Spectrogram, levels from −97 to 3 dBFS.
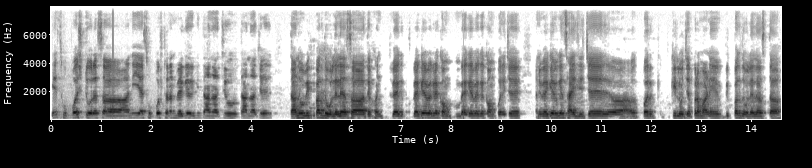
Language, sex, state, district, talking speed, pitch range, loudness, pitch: Konkani, male, Goa, North and South Goa, 130 wpm, 135-155 Hz, -15 LUFS, 140 Hz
